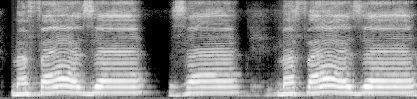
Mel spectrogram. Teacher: জারের উচ্চারণটা হবে জিহ্বার আগাটা সামনের নিচে দুই দাঁতের আগার সঙ্গে স্পর্শ হবে নিচের।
